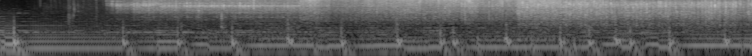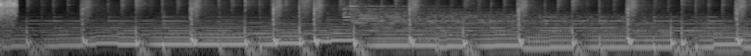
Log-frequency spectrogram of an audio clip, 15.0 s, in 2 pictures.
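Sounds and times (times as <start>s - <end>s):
soft background music: 0.0s - 15.0s
chicken sizzling in oil: 1.0s - 7.7s.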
